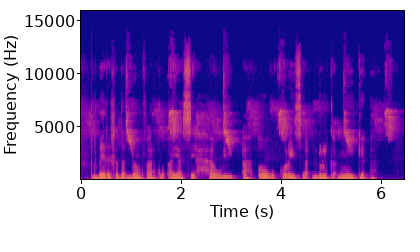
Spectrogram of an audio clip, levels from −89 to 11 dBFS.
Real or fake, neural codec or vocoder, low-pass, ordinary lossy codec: real; none; 14.4 kHz; MP3, 96 kbps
